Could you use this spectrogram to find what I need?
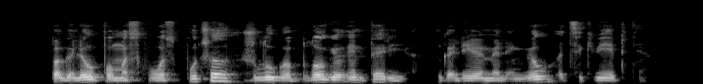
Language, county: Lithuanian, Klaipėda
